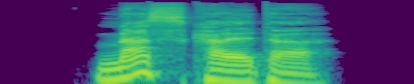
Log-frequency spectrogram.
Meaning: inflection of nasskalt: 1. strong/mixed nominative masculine singular 2. strong genitive/dative feminine singular 3. strong genitive plural
- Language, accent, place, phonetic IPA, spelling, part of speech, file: German, Germany, Berlin, [ˈnasˌkaltɐ], nasskalter, adjective, De-nasskalter.ogg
